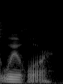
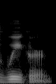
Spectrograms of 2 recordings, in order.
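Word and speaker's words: Uyghur: reasons first of all she's we some people pronounce it as Weger but we are the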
